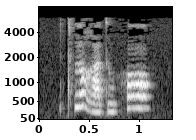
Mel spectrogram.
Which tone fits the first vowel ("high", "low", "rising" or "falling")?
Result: rising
